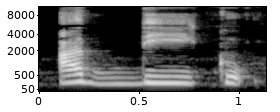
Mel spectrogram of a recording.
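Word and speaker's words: الديك: next அதிக்கு அதிக்கு லாம் உச்சரிக்கப்படக்கூடாது ஏன்னா தாங்கற தால்ங்கிறது ஷம்சியாவுடைய எழுத்து அதீக்கு அந்த சேவல் த ரூஸ்டர்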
